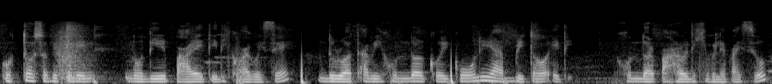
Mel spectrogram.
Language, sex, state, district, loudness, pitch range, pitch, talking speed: Assamese, male, Assam, Kamrup Metropolitan, -20 LUFS, 125-140 Hz, 135 Hz, 130 wpm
